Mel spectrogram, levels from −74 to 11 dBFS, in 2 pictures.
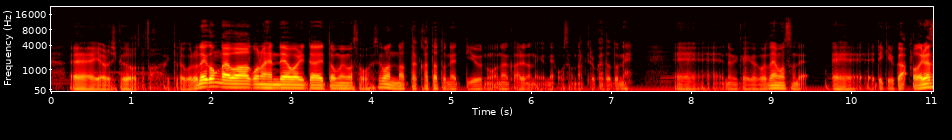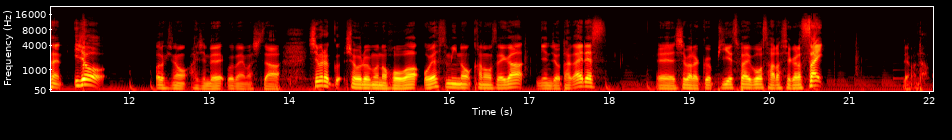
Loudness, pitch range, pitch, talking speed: -20 LUFS, 80-115 Hz, 100 Hz, 425 characters per minute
